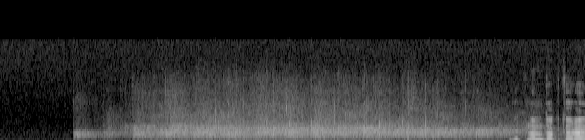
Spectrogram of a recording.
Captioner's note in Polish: oklaski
